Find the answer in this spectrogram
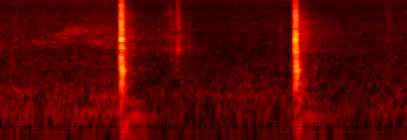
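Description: Machete blade chopping into a small wooden pole to cut V-notches: two sharp chops about a second apart.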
